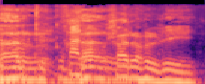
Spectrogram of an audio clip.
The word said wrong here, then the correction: Halloween: Halloween, sí.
